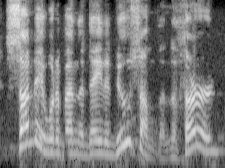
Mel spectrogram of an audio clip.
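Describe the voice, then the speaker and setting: Excitable chatty man hosting a show. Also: sits high, quick pace, slightly rough. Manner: excitable, animated storyteller. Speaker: host. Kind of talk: casual chat.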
